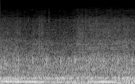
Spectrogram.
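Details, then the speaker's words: Old Jeep Wrangler abandoned 20 years, first drive back on the road: deep, uneven, lumpy drone under road noise, motor sounds like 3.5 cylinders; a dead cylinder with a melted piston. "The motor does sound like 3.5 cylinders."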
